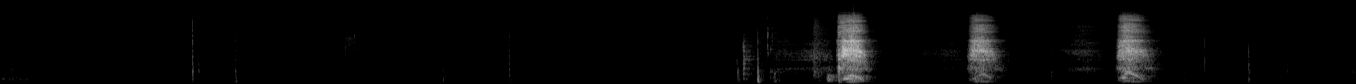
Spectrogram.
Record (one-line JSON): {"exhalation_length": "13.6 s", "exhalation_amplitude": 29066, "exhalation_signal_mean_std_ratio": 0.17, "survey_phase": "beta (2021-08-13 to 2022-03-07)", "age": "65+", "gender": "Female", "wearing_mask": "No", "symptom_none": true, "smoker_status": "Never smoked", "respiratory_condition_asthma": true, "respiratory_condition_other": false, "recruitment_source": "REACT", "submission_delay": "3 days", "covid_test_result": "Negative", "covid_test_method": "RT-qPCR"}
